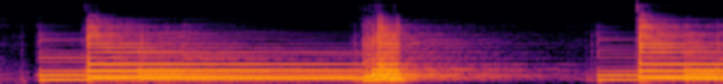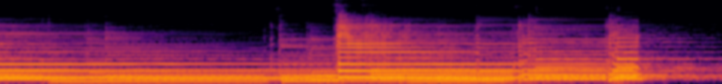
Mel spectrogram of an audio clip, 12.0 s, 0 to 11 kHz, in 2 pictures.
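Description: Electric guitar strummed through a plate reverb switched from a Morningstar MC6 controller, three sustained chords ringing out with a long smooth wash of reverb trailing each one.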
